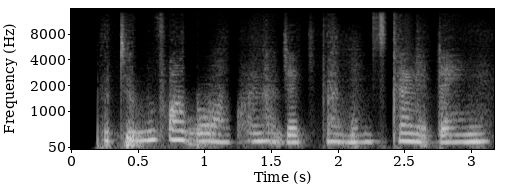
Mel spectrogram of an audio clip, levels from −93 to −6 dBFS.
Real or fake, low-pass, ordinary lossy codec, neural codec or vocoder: fake; 14.4 kHz; none; codec, 44.1 kHz, 0.9 kbps, DAC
